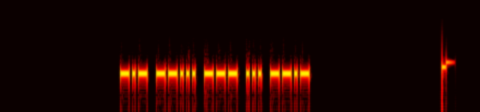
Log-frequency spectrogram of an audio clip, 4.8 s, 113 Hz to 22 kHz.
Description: Morse code, heard as a keyed tone, about 40 wpm, 700 Hz. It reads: K7OSQ
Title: USA Call Signs - 5 Characters - 3x Character Spacing - 40wpm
